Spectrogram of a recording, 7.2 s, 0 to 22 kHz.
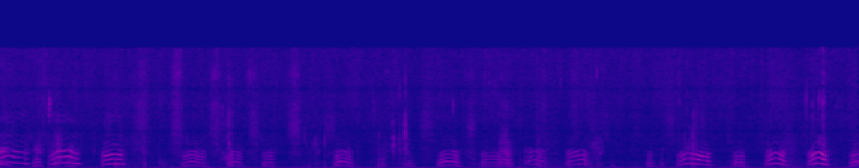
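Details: Newborn field-type Labrador Retriever pups, five days old, fussing during the 10 a.m. feed from their mother Biscuit; thin high whines come in quick bursts, each bending up and down, several voices overlapping over a low background hum.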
